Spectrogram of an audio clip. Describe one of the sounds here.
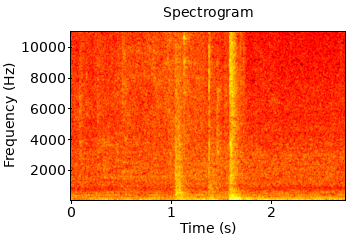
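Lift doors slide shut with a soft thud.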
